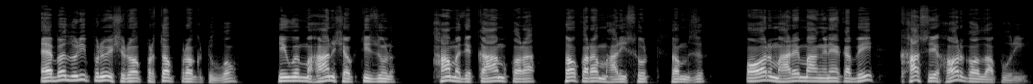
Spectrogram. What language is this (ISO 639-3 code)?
kfx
